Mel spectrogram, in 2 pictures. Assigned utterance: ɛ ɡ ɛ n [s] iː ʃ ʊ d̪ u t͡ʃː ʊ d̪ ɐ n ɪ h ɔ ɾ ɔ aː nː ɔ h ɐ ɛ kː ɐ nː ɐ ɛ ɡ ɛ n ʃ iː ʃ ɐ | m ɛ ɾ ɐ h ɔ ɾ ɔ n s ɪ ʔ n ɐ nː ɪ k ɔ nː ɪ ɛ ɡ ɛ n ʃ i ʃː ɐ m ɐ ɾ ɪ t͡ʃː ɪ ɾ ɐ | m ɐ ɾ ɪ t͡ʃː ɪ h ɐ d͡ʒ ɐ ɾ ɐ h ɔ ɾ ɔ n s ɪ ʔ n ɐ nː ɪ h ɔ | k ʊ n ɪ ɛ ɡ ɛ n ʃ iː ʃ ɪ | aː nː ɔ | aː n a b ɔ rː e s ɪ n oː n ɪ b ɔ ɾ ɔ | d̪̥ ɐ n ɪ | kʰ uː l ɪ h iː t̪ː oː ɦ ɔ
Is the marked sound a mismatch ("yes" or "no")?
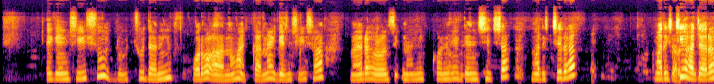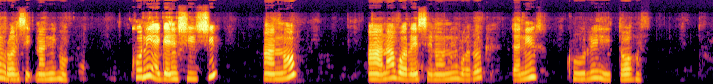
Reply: yes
